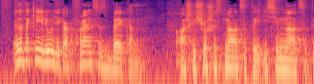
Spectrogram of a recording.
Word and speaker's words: Бэкон: Фрэнсис Бэкон, Бэкон, ну как бекон почти, да, только через «э», по-английски так и пишется, и Томас Хоббс.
